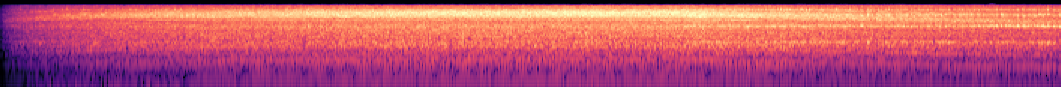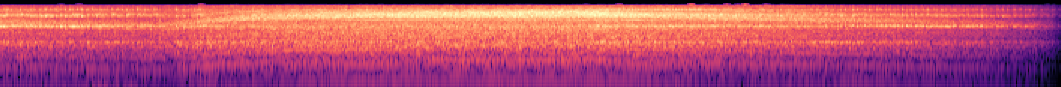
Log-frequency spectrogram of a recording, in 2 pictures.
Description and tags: Sound of circular saw
CZ, Panska, Czech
